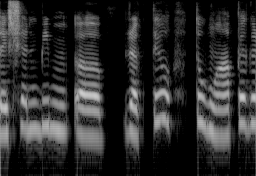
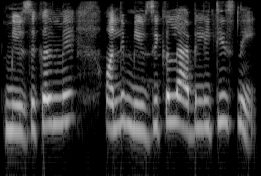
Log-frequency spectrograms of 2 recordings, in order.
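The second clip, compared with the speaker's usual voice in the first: ordinary talk, nothing marked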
